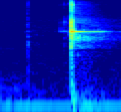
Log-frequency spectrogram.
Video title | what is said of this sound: Ping sound ST Dupont lighters #classicluxury #lighter #dupont #vintagelighters | Slightly ping but not as sharp and loud as the other ones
